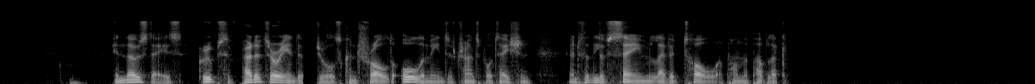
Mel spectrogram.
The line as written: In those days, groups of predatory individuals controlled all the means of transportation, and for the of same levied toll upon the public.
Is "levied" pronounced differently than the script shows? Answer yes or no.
no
